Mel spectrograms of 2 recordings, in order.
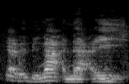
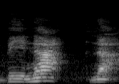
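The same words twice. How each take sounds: First: بنعنعي with the final i vowel sounded; full ending. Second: بنعنع ending on a silent final consonant, no vowel; paused ending. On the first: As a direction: finish بنعنعي with a clear final i. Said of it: "when you want to complete the whole thing". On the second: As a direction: cut بنعنع short with a sukun on the last letter. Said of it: "you just stop by imaginary سكون". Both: Shown as a demonstration.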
